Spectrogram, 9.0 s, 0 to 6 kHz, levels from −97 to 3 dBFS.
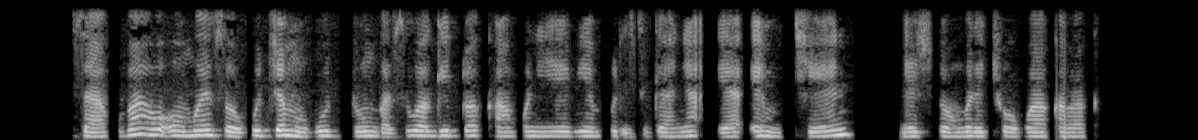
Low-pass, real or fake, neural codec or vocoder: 5.4 kHz; real; none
